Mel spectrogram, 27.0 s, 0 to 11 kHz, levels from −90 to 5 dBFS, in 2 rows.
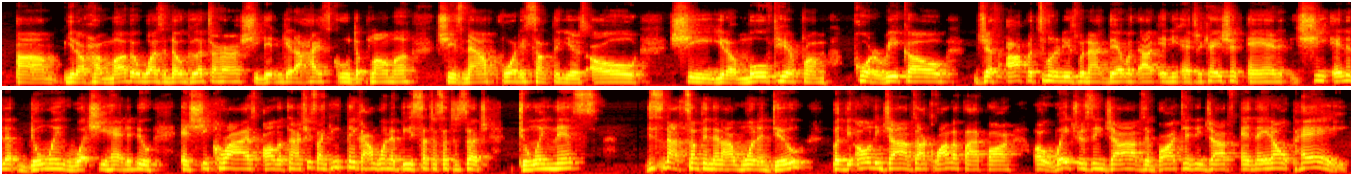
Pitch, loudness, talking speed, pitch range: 135 Hz, -20 LUFS, 215 wpm, 125-150 Hz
